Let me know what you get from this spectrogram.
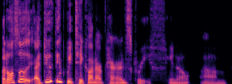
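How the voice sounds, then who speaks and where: A man from Palestine, a guest on a podcast, speaking thoughtfully and pausing often to search for words. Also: mid-range voice, huge pitch swings, gravelly, dry recording, studio quality. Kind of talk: reflective conversation.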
